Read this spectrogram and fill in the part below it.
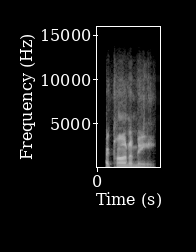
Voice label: "economy", American

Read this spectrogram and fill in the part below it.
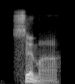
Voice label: "simmer", British

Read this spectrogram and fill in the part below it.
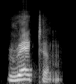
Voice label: "rectum", Indian

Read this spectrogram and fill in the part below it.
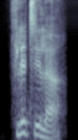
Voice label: "flotilla", Indian

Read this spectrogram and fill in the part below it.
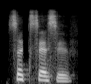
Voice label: "successive", Indian

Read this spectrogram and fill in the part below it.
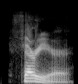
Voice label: "farrier", American

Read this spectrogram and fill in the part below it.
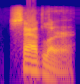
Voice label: "saddler", American

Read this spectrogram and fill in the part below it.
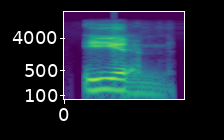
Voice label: "eon", American

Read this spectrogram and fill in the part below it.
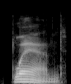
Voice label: "bland", American

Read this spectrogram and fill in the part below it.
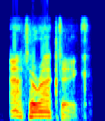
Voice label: "ataractic", British

